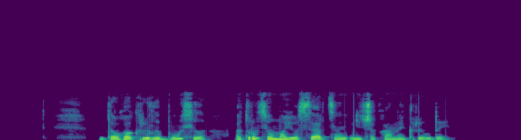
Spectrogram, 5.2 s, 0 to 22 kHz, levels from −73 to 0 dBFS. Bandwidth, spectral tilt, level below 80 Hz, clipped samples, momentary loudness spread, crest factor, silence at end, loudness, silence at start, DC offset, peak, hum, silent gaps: 7.8 kHz; -6 dB/octave; -54 dBFS; under 0.1%; 10 LU; 18 dB; 0.75 s; -19 LUFS; 1 s; under 0.1%; -2 dBFS; none; 2.30-2.34 s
